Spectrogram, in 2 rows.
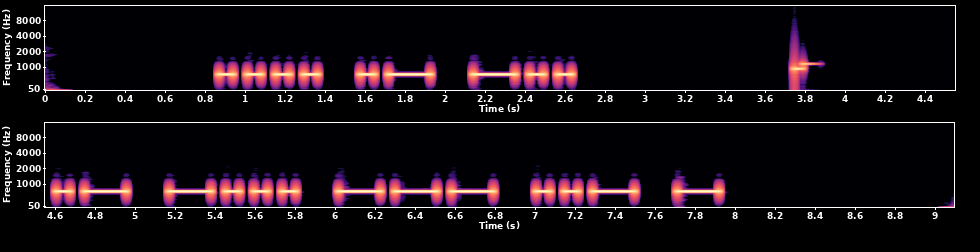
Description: Morse code, heard as a keyed tone, about 17 wpm, 700 Hz. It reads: HAD ABOUT
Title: Sentences from Top 100 Words - New Word Drill - 17wpm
